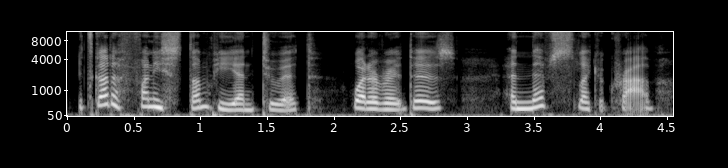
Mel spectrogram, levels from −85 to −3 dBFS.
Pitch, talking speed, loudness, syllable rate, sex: 235 Hz, 210 wpm, -20 LUFS, 5.4 syllables/s, female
